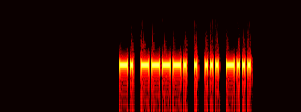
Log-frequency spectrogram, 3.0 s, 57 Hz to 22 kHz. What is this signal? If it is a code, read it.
Morse code, heard as a keyed tone, about 43 wpm, 700 Hz. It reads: N9ESB
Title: USA Call Signs - 5 Characters - 4x Character Spacing - 45wpm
